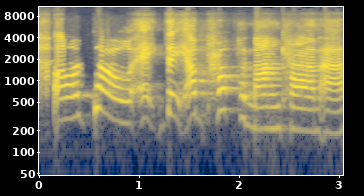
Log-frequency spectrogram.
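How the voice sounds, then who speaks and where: A woman with a Manchester accent speaks in a bright, sharp tone with very wide pitch swings. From Manchester, England. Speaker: crafter and former teacher. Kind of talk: casual chat. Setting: live stream.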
